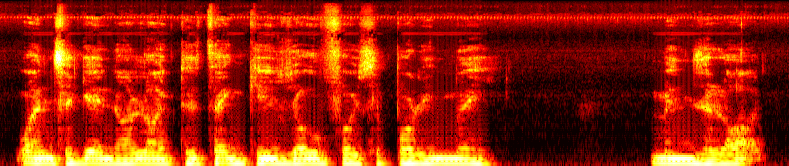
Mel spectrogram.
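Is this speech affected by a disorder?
Yes: cerebral palsy; from birth, oxygen loss at delivery; talks slowly.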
